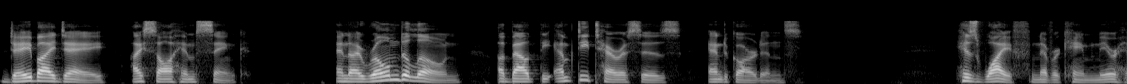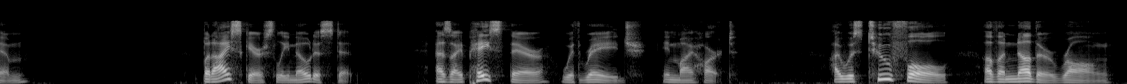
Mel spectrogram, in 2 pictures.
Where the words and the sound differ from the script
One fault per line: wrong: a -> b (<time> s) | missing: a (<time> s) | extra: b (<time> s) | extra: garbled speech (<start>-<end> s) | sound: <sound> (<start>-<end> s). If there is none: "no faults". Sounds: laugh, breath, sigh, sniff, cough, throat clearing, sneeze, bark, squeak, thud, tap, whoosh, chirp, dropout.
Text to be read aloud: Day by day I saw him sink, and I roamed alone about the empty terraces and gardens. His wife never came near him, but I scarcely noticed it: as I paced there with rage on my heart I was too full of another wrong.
wrong: on -> in (17.9 s)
